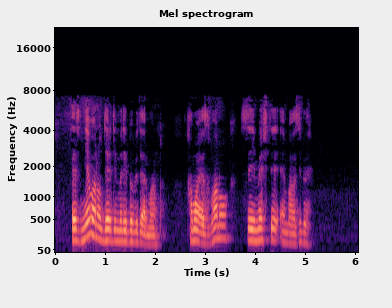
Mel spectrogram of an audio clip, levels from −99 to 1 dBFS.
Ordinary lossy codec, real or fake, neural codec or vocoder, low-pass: Opus, 64 kbps; real; none; 7.2 kHz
